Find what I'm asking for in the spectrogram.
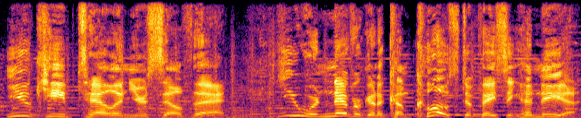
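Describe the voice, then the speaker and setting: A man's voice: sits high, very animated, measured pace. A man voicing an arrogant, hot-headed young beast tamer in a video game, boastful and overwrought. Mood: haughty. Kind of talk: animated video game voice acting. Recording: music behind the voice.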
